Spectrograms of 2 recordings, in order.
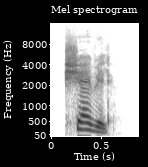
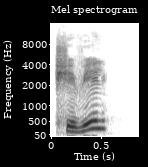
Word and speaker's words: щавель: Щавель — правильный вариант. Щавель — кислый, зеленый, полезный и, по мнению некоторых, очень вкусный. Осталось научиться правильно его произносить, а правильно будет с ударением на втором слоге — щавель.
